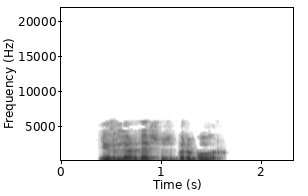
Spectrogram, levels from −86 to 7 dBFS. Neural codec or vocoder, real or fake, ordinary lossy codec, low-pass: vocoder, 44.1 kHz, 128 mel bands every 256 samples, BigVGAN v2; fake; MP3, 24 kbps; 7.2 kHz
